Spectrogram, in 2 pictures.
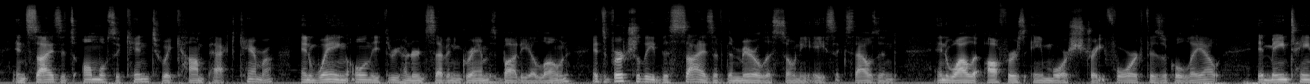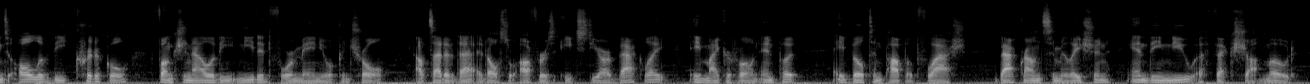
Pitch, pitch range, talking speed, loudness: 90 Hz, 85-105 Hz, 160 wpm, -29 LUFS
